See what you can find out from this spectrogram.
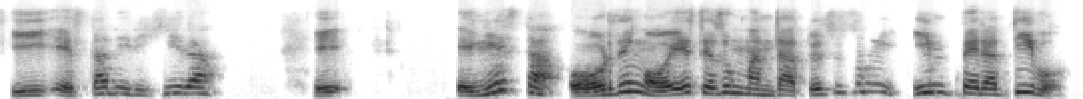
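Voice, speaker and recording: Man, classroom lecture, halting restarts, frequent check-ins, muffled lo-fi sound. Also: sits high, animated, darkish tone, no echo. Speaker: philosophy teacher. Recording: dull lo-fi dry recording.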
